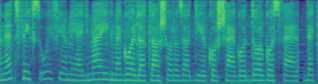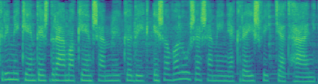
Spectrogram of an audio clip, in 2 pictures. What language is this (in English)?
Hungarian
